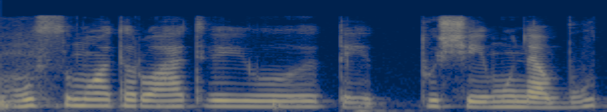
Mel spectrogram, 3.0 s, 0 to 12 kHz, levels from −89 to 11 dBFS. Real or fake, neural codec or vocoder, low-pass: real; none; 7.2 kHz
